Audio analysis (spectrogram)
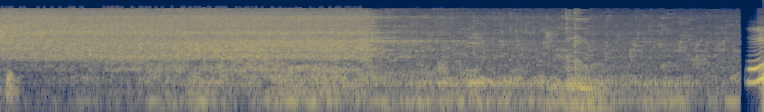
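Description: Hot boiled water poured into a pan of frying rice for sweet Bengali pulao, a loud rushing hiss for about four seconds that then drops to a softer bubbling sizzle, ending with a brief clatter.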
